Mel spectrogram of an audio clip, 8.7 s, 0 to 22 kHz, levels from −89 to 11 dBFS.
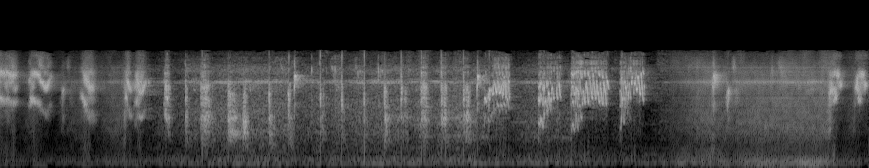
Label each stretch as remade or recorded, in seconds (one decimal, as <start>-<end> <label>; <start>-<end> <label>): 0.0-1.5 remade; 1.5-6.7 recorded; 6.7-8.7 remade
